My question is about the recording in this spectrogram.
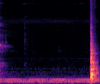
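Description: A single sharp knock near the end, a small paint jar being set down on the worktable, over a steady low hum.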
